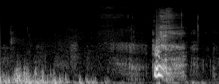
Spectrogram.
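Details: Large Siberian husky guarding its owners against a small scary person that was not real: quiet human talk, then a single sudden, loud, short woof with a harsh, noisy edge, followed by a brief fade.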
